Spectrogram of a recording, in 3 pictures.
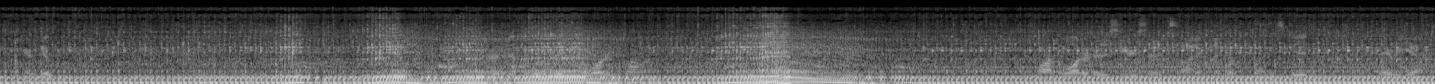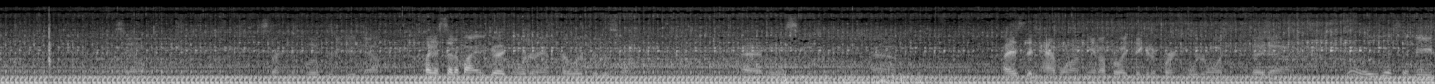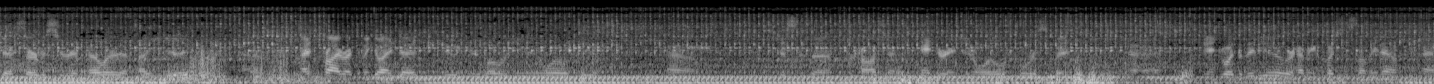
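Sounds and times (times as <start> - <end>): cooling water flowing: 0.0 - 43.0
outboard engine running: 0.0 - 43.0.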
